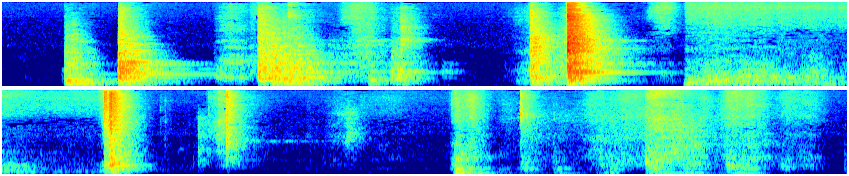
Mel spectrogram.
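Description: Cosori air fryer basket and crisper plate clattering and knocking as they are handled and slid back into the fryer, with short ringing clanks, the loudest about three seconds in. This is followed by a few lighter clicks and paper rustling.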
